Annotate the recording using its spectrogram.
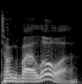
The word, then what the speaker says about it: Tagovailoa: No, but you pronounce it Tagovailoa. You start with the tongue.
